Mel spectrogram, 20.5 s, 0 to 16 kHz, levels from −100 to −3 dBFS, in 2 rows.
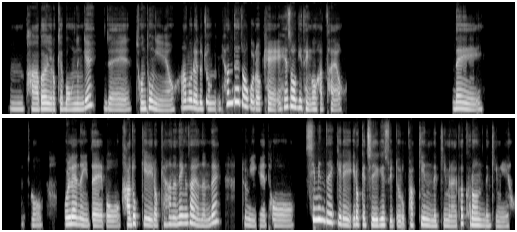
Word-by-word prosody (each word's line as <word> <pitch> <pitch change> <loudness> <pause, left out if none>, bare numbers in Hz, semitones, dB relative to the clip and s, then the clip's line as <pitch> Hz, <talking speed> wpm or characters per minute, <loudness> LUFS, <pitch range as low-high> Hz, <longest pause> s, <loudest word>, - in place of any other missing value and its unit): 음 190 -1 -7
밥을 190 +1 +2
이렇게 180 +1 -3
먹는 180 +1 -2
게 290 +9 +2 0.2
이제 170 -2 -5
전통이에요. 180 -6 -1
아무래도 230 -4 +2
좀 190 -2 -2
현대적으로 365 - +4
이렇게 185 0 -3
해석이 255 -2 +4
된 195 -5 -3
것 185 0 0
같아요. 175 -2 -6 2.2
네. 190 -3 -1 1.0
그쵸. 195 -3 -11 0.4
원래는 215 -2 +5
이제 175 -1 0
뭐 160 -1 -2
가족끼리 205 -2 +3
이렇게 180 +3 -4
하는 215 +1 -2
행사였는데 245 - +1 0.4
좀 205 -5 -5
이게 170 0 -7
더 175 -2 -4 0.2
시민들끼리 280 - +3
이렇게 205 0 0
즐길 190 0 +3
수 190 - -6
있도록 160 0 -5
바뀐 185 -1 -1
느낌이랄까? 165 +3 -4
그런 190 -6 +1
느낌이에요. 160 -3 -9
190 Hz, 270 characters per minute, -22 LUFS, 175-215 Hz, 2.2 s, 원래는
